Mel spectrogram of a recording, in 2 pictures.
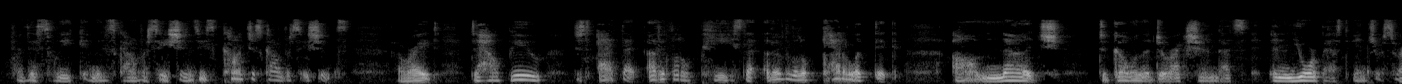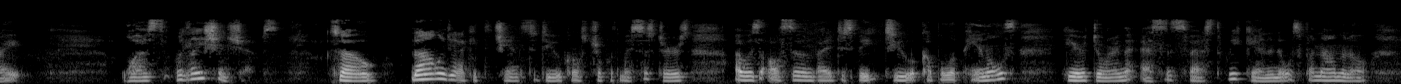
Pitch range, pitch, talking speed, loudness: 170-255 Hz, 185 Hz, 165 wpm, -30 LUFS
